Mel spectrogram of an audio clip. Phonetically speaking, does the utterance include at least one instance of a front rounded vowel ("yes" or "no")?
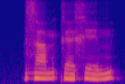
no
